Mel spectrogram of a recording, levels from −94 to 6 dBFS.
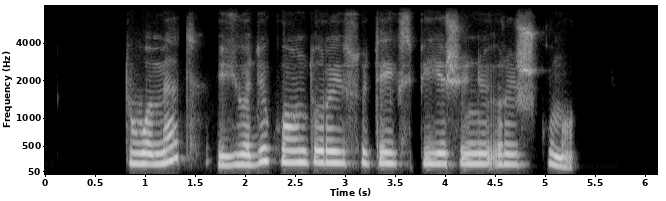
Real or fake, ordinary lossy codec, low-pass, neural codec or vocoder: real; Opus, 24 kbps; 7.2 kHz; none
